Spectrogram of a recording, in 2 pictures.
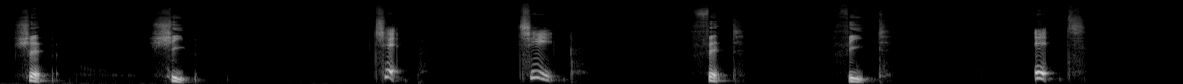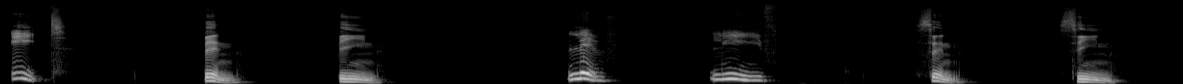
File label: minimal pairs, vowels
